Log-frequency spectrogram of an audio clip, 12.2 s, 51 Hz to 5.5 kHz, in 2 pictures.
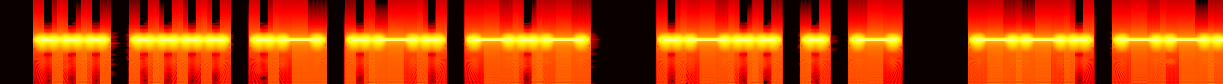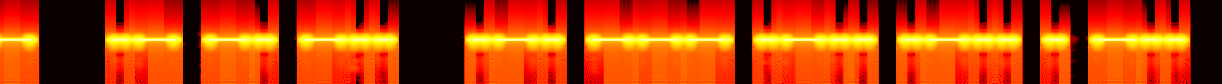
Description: Morse code, heard as a keyed tone, about 20 wpm, 600 Hz. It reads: SHARK LET GO AND ROLLED
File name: the old man and the sea part 2 20wpm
